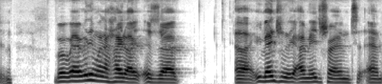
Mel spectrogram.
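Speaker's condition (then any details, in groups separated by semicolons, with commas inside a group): Cerebral palsy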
